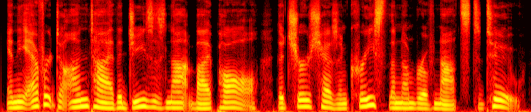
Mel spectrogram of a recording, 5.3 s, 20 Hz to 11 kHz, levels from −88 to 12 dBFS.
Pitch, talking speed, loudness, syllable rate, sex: 160 Hz, 225 wpm, -16 LUFS, 5.2 syllables/s, female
